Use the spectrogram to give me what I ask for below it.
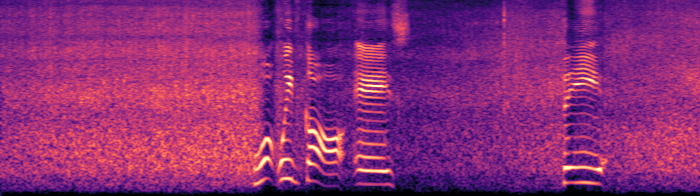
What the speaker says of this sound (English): just the waterfalls cascading down off this ledge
